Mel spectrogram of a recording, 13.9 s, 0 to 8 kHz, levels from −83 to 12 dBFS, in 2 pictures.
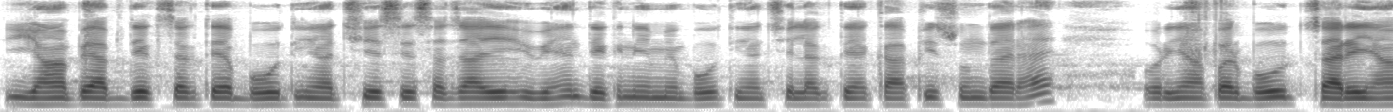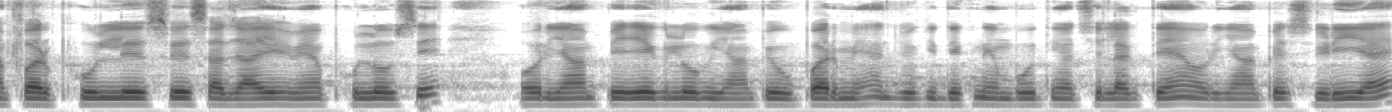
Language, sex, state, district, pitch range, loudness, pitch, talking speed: Maithili, male, Bihar, Vaishali, 130-135 Hz, -20 LUFS, 130 Hz, 255 wpm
